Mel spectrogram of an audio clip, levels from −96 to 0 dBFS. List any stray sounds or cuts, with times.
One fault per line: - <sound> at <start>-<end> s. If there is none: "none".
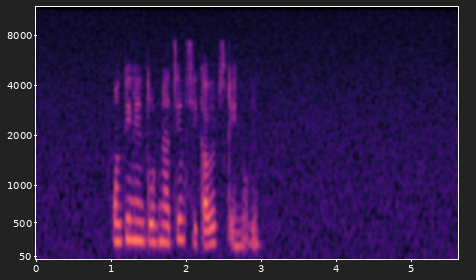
none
